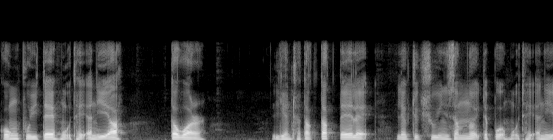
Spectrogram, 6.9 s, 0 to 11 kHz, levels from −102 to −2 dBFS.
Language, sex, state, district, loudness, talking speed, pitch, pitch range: Mizo, male, Mizoram, Aizawl, -21 LUFS, 215 wpm, 115 Hz, 105-125 Hz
